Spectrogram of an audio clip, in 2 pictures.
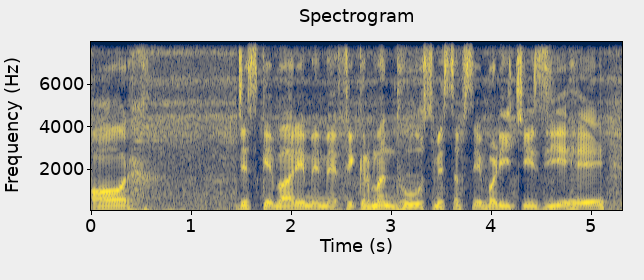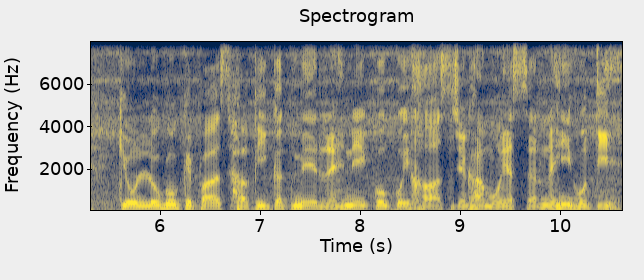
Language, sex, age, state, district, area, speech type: Urdu, male, 18-30, Delhi, Central Delhi, urban, spontaneous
